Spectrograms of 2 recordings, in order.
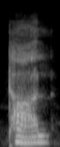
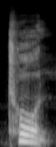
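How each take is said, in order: First: The vowel is an open American 'aa' sound. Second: The vowel is a rounded British 'o' sound.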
